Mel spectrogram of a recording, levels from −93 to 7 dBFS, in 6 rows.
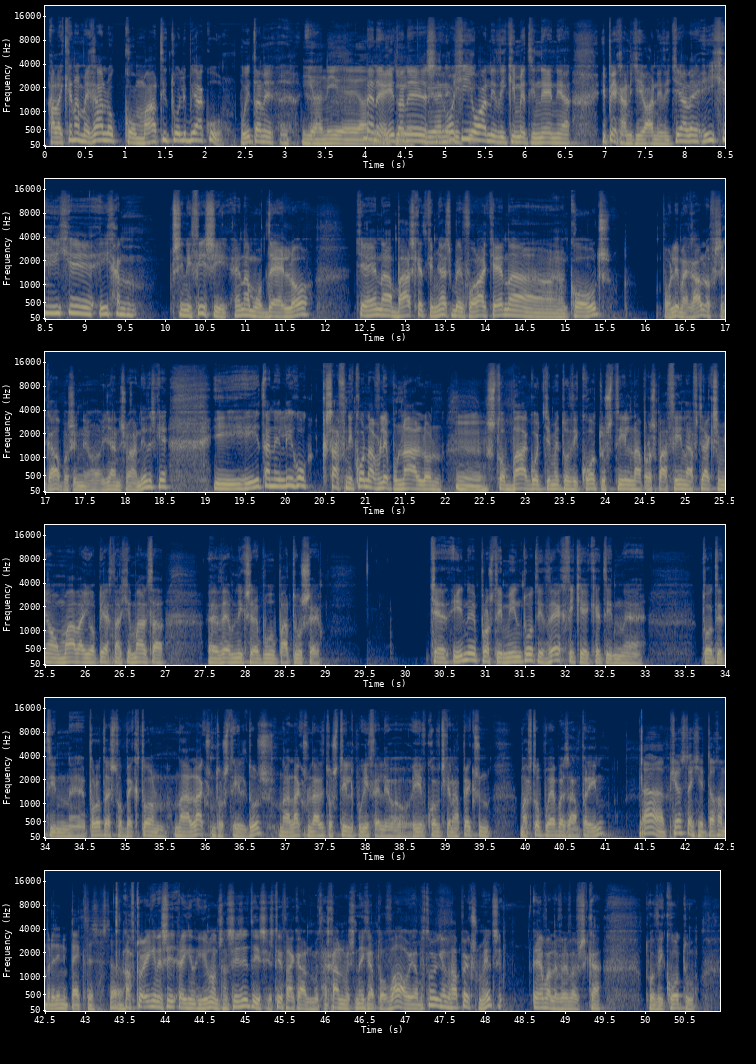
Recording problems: squashed, flat; somewhat

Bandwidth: 15.5 kHz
